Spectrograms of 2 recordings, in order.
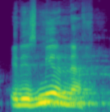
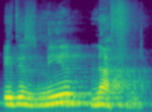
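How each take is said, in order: First: Said in the usual way. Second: "mere" drawn out and stressed, the whole line slow; slow emphasis on mere. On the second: Shown as a demonstration. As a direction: lean on "mere" slowly to make the point.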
